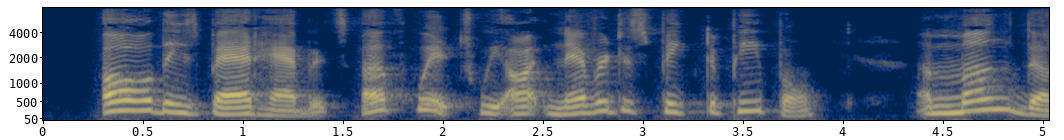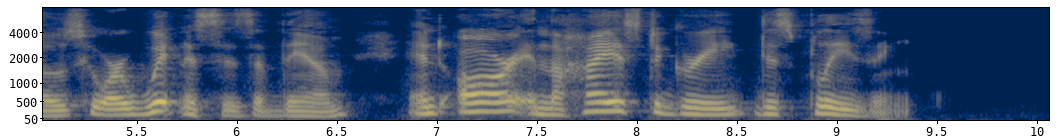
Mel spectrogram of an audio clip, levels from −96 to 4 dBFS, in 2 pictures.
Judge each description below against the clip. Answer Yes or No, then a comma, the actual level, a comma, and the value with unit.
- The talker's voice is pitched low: No, medium, 185 Hz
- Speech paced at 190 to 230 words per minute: No, average, 160 wpm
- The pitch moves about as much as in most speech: No, wide, 6.8 semitones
